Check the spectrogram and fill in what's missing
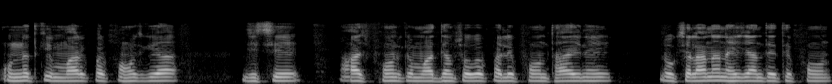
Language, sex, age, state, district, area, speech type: Hindi, male, 60+, Uttar Pradesh, Jaunpur, rural, spontaneous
